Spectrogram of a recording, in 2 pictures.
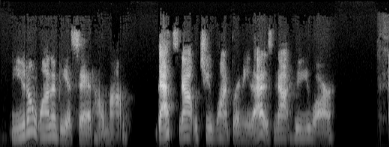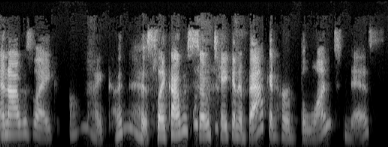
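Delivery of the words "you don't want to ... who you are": mock-deadpan delivery, faster. Quoting a woman's blunt reply to her, retelling a deadpan remark. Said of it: "she just deadpan looked at me and said".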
